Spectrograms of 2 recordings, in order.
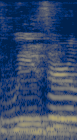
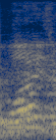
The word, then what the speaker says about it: Weezer: It's Weezer, like the band. He knows this. But I think you're wiser. That's why I say But that. it's spelled wiser, and we're all wiser because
